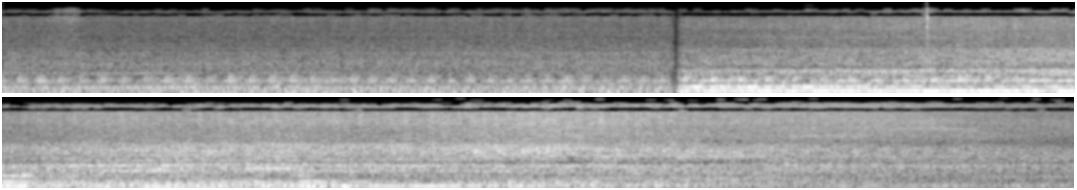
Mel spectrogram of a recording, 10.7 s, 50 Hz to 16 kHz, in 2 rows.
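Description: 1997 Ford Mustang Cobra's 4.6-litre DOHC V8 idling through its exhaust. About three and a half seconds in it jumps suddenly louder, then slowly fades toward the end.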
